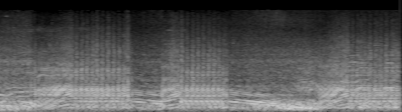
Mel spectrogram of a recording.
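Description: Several motorcycle engines idling in a close pack, with throttle blips that send the pitch up and back down several times.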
